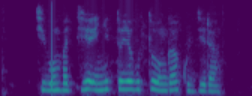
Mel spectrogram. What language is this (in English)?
Kinyarwanda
